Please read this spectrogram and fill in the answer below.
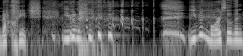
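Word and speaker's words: Matthijs: It's spelled Matt H-I-J-S. How would you pronounce that? – Matt H-I-J. Yeah. – Matches. – Matches. – Matches.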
